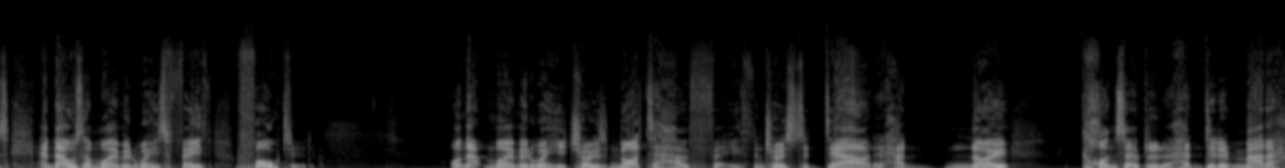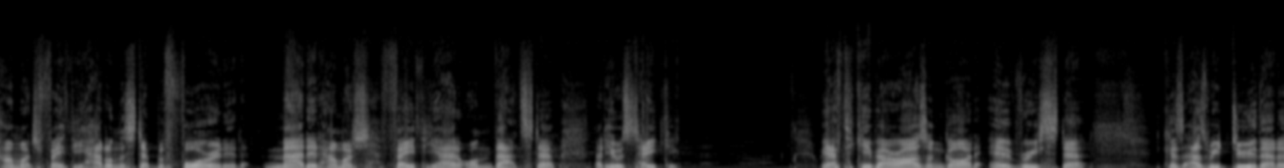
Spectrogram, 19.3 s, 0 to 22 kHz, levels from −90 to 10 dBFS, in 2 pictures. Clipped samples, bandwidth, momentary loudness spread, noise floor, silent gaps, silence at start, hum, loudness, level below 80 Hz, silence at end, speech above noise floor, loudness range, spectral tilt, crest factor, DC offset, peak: under 0.1%; 17.5 kHz; 11 LU; -78 dBFS; none; 0 s; none; -36 LUFS; -78 dBFS; 0 s; 42 dB; 2 LU; -4.5 dB/octave; 20 dB; under 0.1%; -18 dBFS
